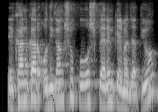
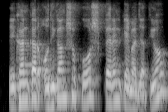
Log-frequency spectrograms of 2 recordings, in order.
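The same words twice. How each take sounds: The two takes are said the same way.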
